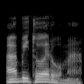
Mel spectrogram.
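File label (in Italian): "abito", italiano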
